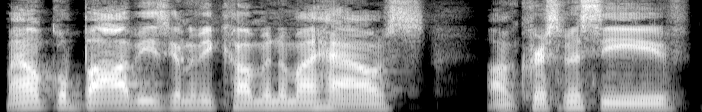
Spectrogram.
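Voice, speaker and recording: A man's voice: a little high, fairly even intonation, brisk, no room sound, studio quality. A man co-hosting a podcast, ranting in casual sports talk and swearing freely. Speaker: podcast co-host.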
